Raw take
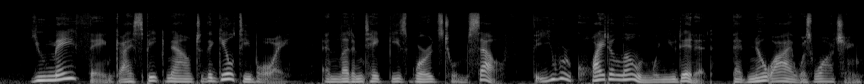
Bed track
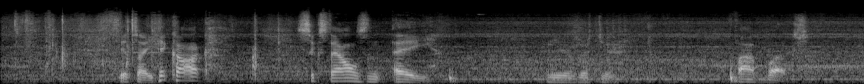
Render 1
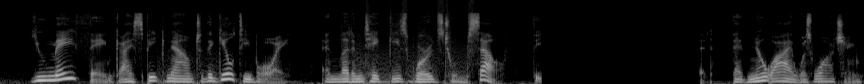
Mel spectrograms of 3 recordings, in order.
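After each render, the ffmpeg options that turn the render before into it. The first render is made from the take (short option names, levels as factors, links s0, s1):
-filter_complex "[0:a]asettb=1/sr,asplit=3[s0][s1][s2];[s0]atrim=end=1.574[s3];[s1]atrim=start=1.57:end=2.21,asetpts=PTS-STARTPTS,afade=t=in:d=0.004:c=qsin,afade=t=out:st=0.636:d=0.004:c=qsin,aeval=exprs='val(0)+0.5*0.0075*sgn(val(0))':c=same[s4];[s2]atrim=start=2.206[s5];[s3][s4]acrossfade=d=0.004:c1=hsin:c2=qsin[s6];[s6][s5]acrossfade=d=0.004:c1=qsin:c2=hsin,asettb=1/sr,asplit=3[s7][s8][s9];[s7]atrim=end=3.484[s10];[s8]atrim=start=3.48:end=4.74,asetpts=PTS-STARTPTS,afade=t=in:d=0.004:c=qsin,afade=t=out:st=1.256:d=0.004:c=qsin,aeval=exprs='val(0)+0.5*0.0126*sgn(val(0))':c=same[s11];[s9]atrim=start=4.736[s12];[s10][s11]acrossfade=d=0.004:c1=hsin:c2=qsin[s13];[s13][s12]acrossfade=d=0.004:c1=qsin:c2=hsin,asplit=3[s14][s15][s16];[s14]atrim=end=5.41,asetpts=PTS-STARTPTS,afade=t=out:st=5.406:d=0.004:c=hsin[s17];[s15]atrim=start=5.41:end=7,asetpts=PTS-STARTPTS,volume=0[s18];[s16]atrim=start=7,asetpts=PTS-STARTPTS,afade=t=in:d=0.004:c=hsin[s19];[s17][s18][s19]concat=n=3:v=0:a=1"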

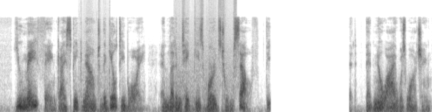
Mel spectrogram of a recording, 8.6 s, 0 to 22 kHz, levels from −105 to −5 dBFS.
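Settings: -af "afftfilt=real='hypot(re,im)*cos(2*PI*random(0))':imag='hypot(re,im)*sin(2*PI*random(1))':win_size=512:overlap=0.75"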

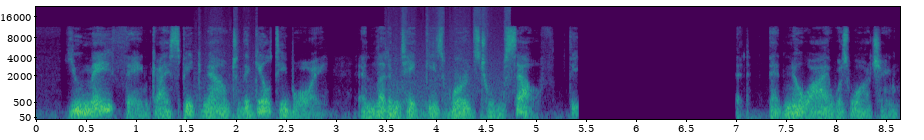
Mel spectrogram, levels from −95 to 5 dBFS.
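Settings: -af "volume=1.88"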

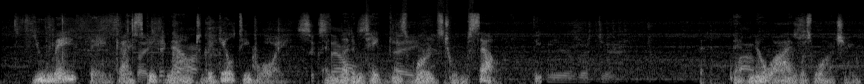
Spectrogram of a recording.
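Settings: -filter_complex "[1:a]volume=0.15[s0];[0:a][s0]amix=inputs=2:normalize=0"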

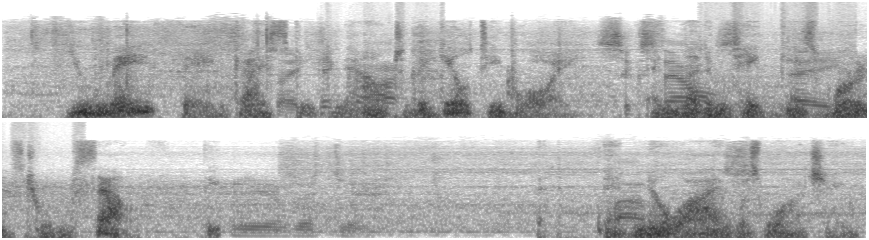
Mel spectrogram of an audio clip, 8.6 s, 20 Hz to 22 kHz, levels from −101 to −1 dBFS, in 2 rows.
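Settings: -filter_complex "[0:a]asettb=1/sr,asplit=3[s0][s1][s2];[s0]atrim=end=1.344[s3];[s1]atrim=start=1.34:end=1.81,asetpts=PTS-STARTPTS,afade=t=in:d=0.004:c=qsin,afade=t=out:st=0.466:d=0.004:c=qsin,acompressor=threshold=0.0224:ratio=6:attack=3.2:release=140:knee=1:detection=peak[s4];[s2]atrim=start=1.806[s5];[s3][s4]acrossfade=d=0.004:c1=hsin:c2=qsin[s6];[s6][s5]acrossfade=d=0.004:c1=qsin:c2=hsin,asettb=1/sr,asplit=3[s7][s8][s9];[s7]atrim=end=4.274[s10];[s8]atrim=start=4.27:end=5.71,asetpts=PTS-STARTPTS,afade=t=in:d=0.004:c=qsin,afade=t=out:st=1.436:d=0.004:c=qsin,highshelf=f=3100:t=q:w=3:g=-9[s11];[s9]atrim=start=5.706[s12];[s10][s11]acrossfade=d=0.004:c1=hsin:c2=qsin[s13];[s13][s12]acrossfade=d=0.004:c1=qsin:c2=hsin"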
